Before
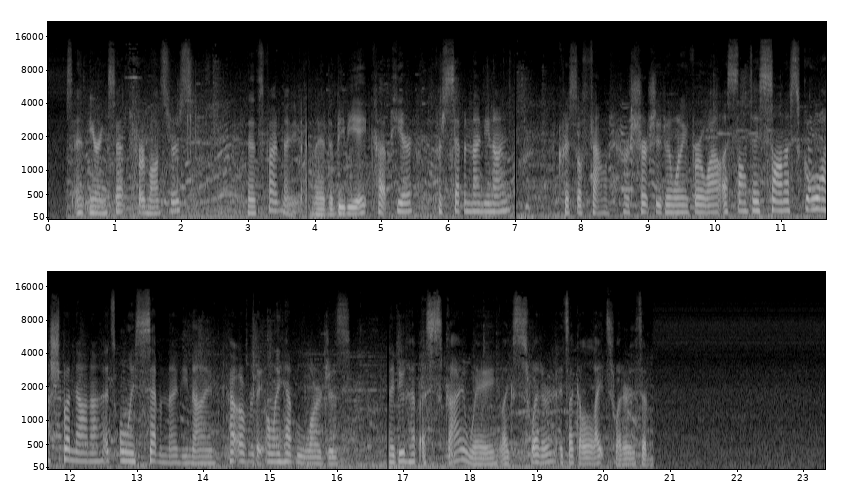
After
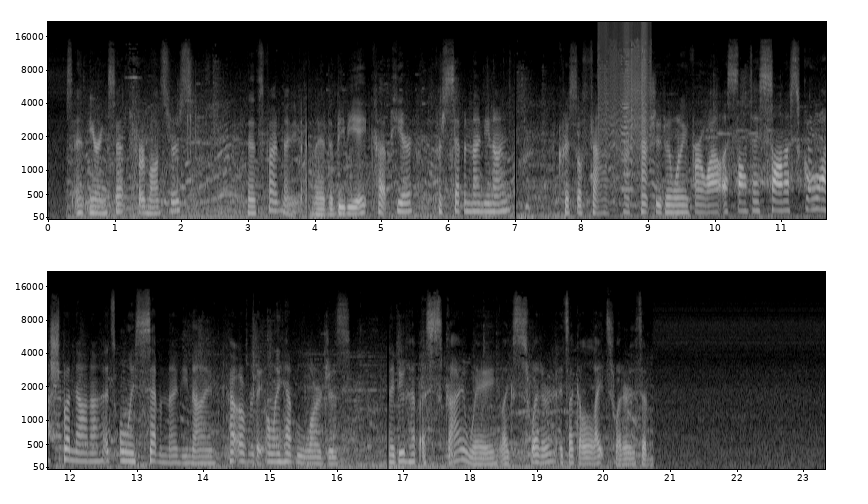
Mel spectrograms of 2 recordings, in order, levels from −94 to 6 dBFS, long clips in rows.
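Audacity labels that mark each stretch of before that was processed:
8.240000	9.040000	formants flattened exponent 0.3
9.650000	11.770000	resonant low shelf 570 Hz -7.5 dB, Q 3

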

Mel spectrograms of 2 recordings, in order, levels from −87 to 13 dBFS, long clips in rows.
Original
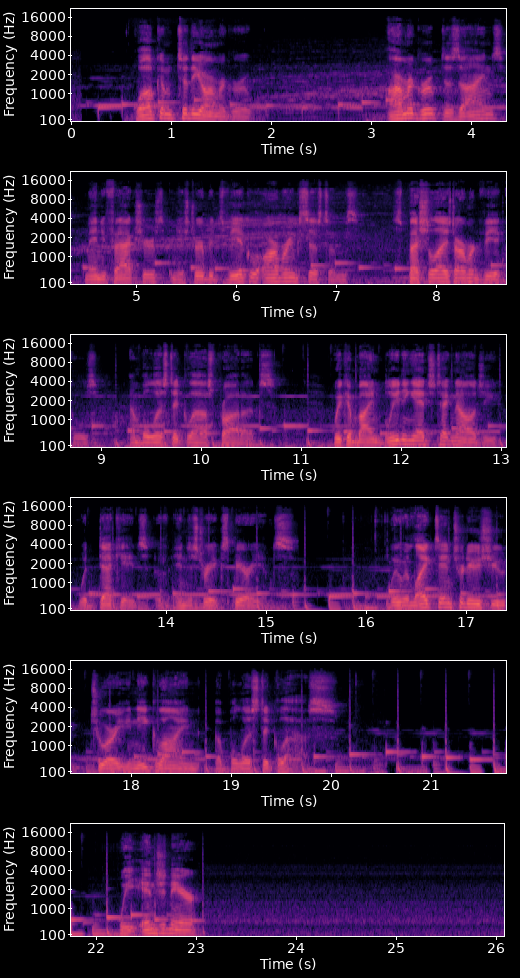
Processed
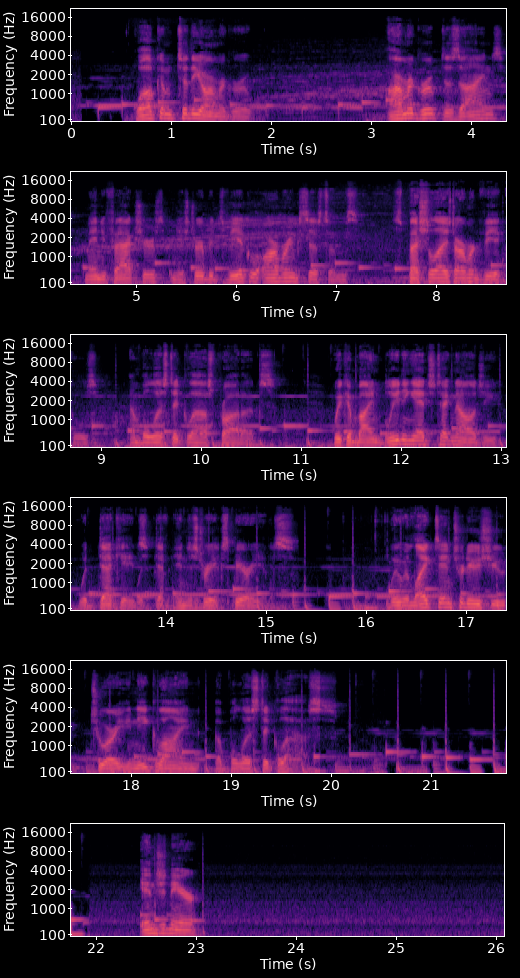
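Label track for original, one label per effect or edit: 4.050000	6.850000	distance through air 59 m
12.750000	13.400000	echo throw 560 ms, feedback 30%, level -7 dB
19.880000	20.470000	compression, threshold -37 dBFS
21.930000	22.440000	room tone

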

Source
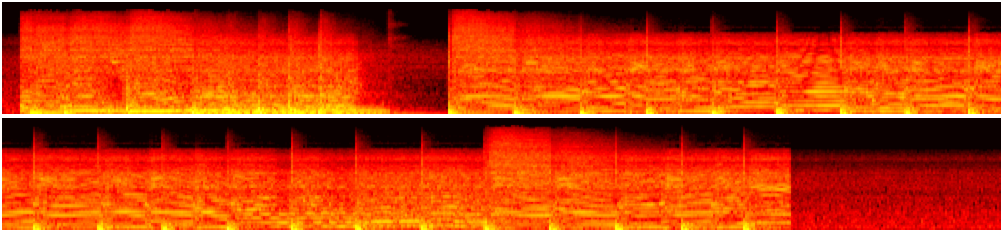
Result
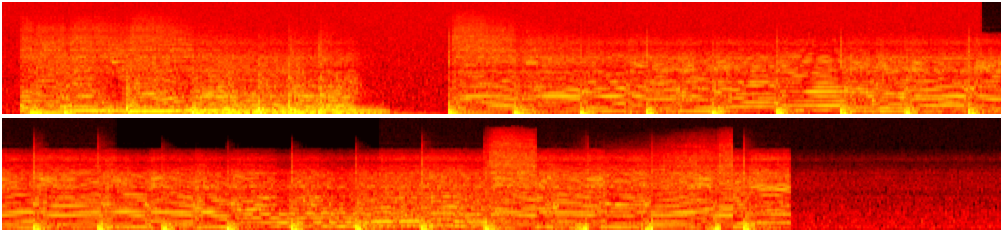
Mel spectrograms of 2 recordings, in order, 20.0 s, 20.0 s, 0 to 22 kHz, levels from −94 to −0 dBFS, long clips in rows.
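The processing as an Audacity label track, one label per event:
3.010000	6.510000	band-stop 1.9 kHz, Q 5.2
9.790000	9.790000	noise floor step -42 dB -69 dB
11.130000	13.760000	distance through air 83 m
15.330000	17.300000	reverse

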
